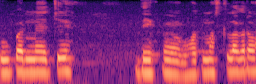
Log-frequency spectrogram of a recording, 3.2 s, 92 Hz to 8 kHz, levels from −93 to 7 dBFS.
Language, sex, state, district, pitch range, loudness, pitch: Hindi, male, Uttar Pradesh, Hamirpur, 170-180 Hz, -16 LUFS, 175 Hz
